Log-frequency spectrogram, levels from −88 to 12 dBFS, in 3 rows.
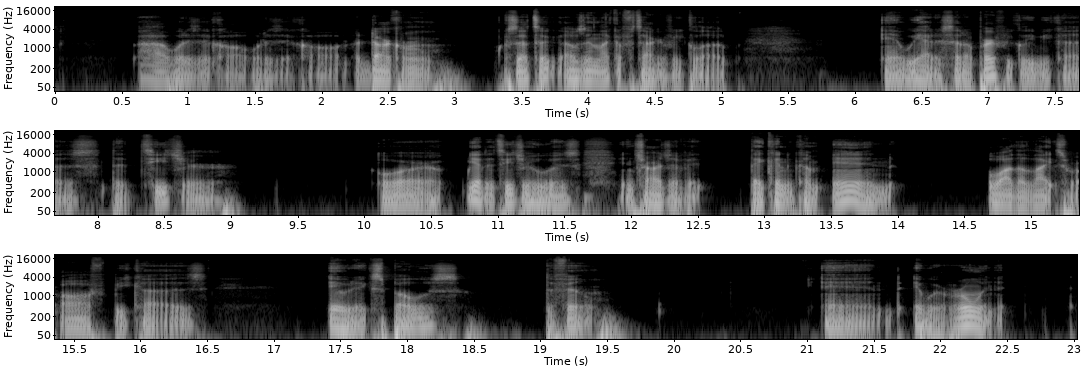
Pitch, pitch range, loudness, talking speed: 85 Hz, 80-100 Hz, -28 LUFS, 160 wpm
